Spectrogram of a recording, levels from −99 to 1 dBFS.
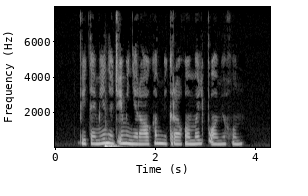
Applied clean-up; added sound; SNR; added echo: none; Bass drum; 5 dB; none.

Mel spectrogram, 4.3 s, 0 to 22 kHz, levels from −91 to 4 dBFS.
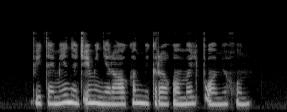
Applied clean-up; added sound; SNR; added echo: none; none; none; none.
